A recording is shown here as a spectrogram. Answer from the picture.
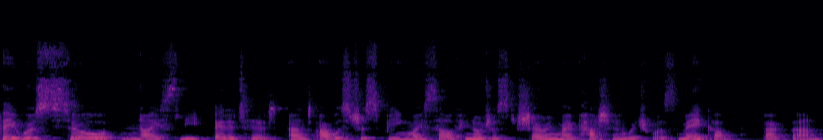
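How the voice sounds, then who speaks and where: Over noticeable background noise, a woman with a German accent speaks very slowly in a high voice, her intonation fairly even. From Germany. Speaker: self-help vlogger. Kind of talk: casual vlog talk.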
